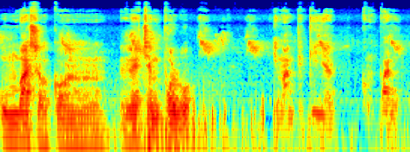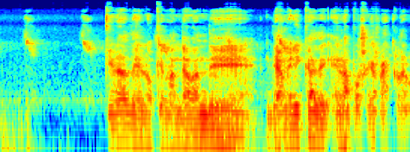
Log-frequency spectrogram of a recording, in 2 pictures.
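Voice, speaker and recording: A man's very deep, low voice at a very slow pace, with ordinary pitch variation, big swings in loudness and long, frequent pauses. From Spain, Burgos (Castile). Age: 70s. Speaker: grandfather interviewed about his life. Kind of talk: family oral history interview. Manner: hesitant, with many fillers and repetitions.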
